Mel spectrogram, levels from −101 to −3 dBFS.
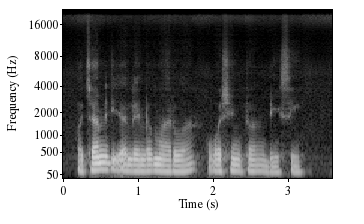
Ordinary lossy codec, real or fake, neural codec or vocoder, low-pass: none; fake; autoencoder, 48 kHz, 32 numbers a frame, DAC-VAE, trained on Japanese speech; 19.8 kHz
